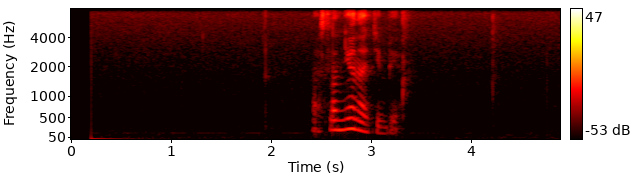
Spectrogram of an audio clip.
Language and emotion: Russian, neutral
